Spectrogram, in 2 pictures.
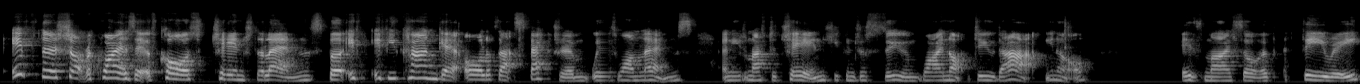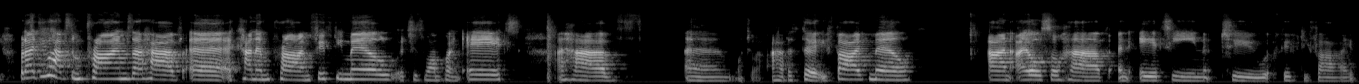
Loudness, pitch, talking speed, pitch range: -24 LUFS, 200 Hz, 175 wpm, 180-230 Hz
